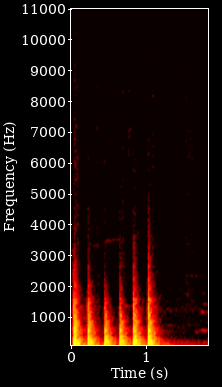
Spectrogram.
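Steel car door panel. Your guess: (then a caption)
Hollow. Six knocks on a bare steel car passenger door panel, empty inside with no sound deadening, give low, hollow thuds centered around 150 Hz. Each knock dies away quickly. The door sounds hollow before any deadener is added.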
